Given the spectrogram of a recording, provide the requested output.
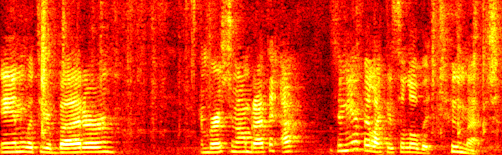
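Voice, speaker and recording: Noticeable background noise sits behind a woman with a Southern US accent who talks at a fairly quick pace with ordinary pitch variation. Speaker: home cooking channel host. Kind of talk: cooking tutorial. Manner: loud; casual, chatty.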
